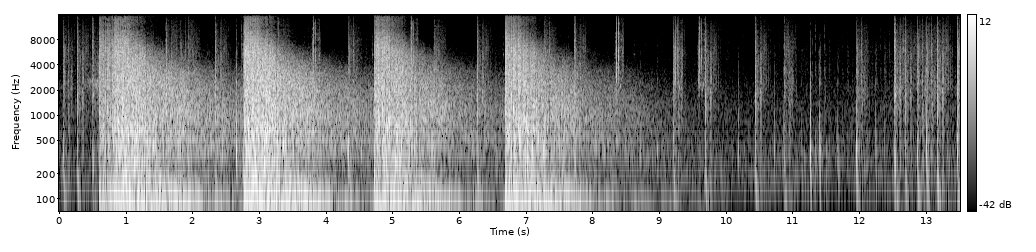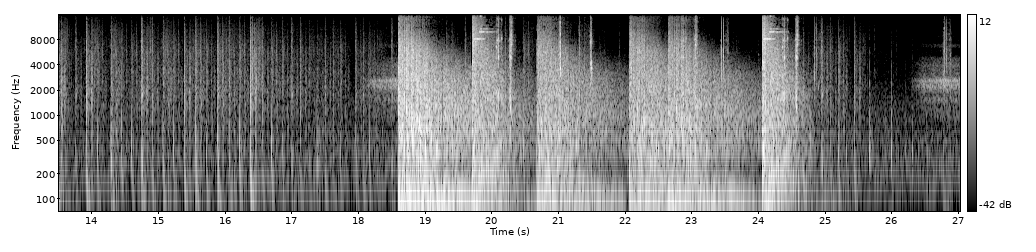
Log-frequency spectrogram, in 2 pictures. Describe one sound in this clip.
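A sniper rifle fires loud booming shots in a video game.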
